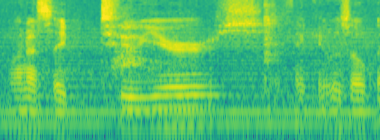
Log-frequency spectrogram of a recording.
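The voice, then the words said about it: Quiet mumbled speech. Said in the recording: “I can't hear you. ... I'm mumbling”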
